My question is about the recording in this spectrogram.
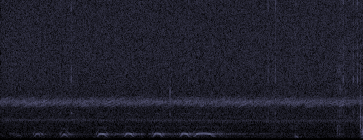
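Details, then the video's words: A curious Barred Owl, being called in by a person, gives a rhythmic series of about eight deep hoots ending in a longer drawn-out note, then one lone hoot, over a steady high hum. "Our Barred Owl Friend"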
